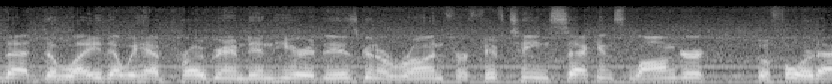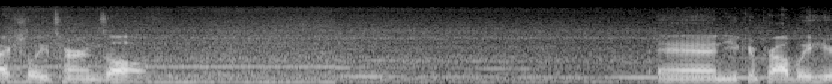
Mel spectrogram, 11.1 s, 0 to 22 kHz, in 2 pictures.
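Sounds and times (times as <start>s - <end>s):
motor winding down with whine: 0.0s - 11.0s.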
